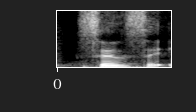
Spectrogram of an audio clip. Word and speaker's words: Sense8: original I'm talking about sensate or Sade they say it like sensei sense8 or whatever sense 8 it's a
